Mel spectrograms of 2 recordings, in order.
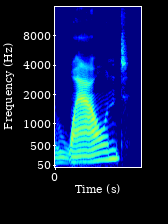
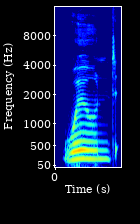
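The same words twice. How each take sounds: First: "wound" with an ow sound, as in wound up; ow vowel. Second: "Wound" with an oo sound, as in injury; oo vowel. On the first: Spanish teacher contrasting vowel sounds, "wound" said with ow. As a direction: say "wound" to rhyme with found. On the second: Spanish teacher contrasting vowel sounds, "Wound" said with oo. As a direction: say "Wound" as WOOND. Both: Shown as a demonstration. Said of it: "It all depends on our vowel sounds".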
